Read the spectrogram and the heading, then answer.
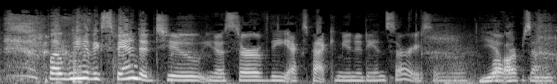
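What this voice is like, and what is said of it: American accent. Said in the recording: “I have an American accent”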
